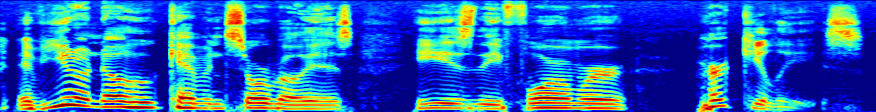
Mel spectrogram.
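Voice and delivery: usual speaking voice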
